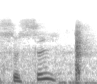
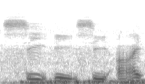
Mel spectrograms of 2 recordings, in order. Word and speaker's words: ceci: So we've got ceci and cela, C-E-C-I and C-E-L-A. Let's be very clear as well, C-E-L-A, cela, and C-E-C-I, ceci, are pronounced the same as C-E-U-X-C-I and C-E-U-X-L-A, the ones that we've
